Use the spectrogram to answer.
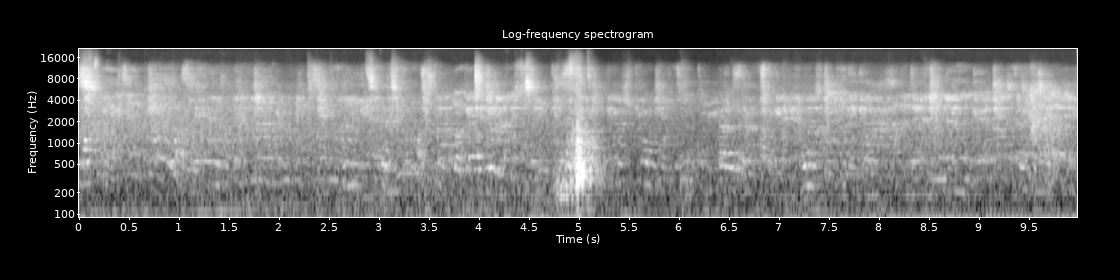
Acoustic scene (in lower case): cafe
